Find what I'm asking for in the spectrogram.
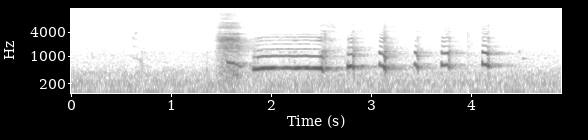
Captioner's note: laughs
